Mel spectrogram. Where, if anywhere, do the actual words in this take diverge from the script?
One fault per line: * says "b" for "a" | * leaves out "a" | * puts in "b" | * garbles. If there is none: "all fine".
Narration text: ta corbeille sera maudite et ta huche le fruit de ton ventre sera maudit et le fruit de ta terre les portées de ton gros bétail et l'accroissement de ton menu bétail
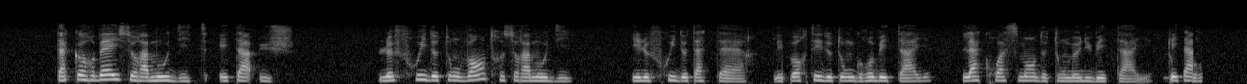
* leaves out "et"
* garbles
